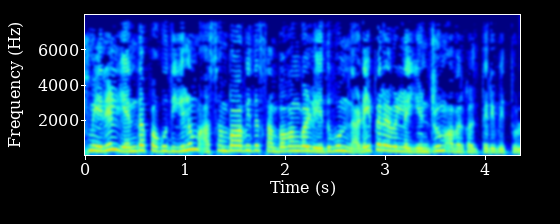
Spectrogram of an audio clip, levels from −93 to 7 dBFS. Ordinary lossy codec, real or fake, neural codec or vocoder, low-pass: none; real; none; none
